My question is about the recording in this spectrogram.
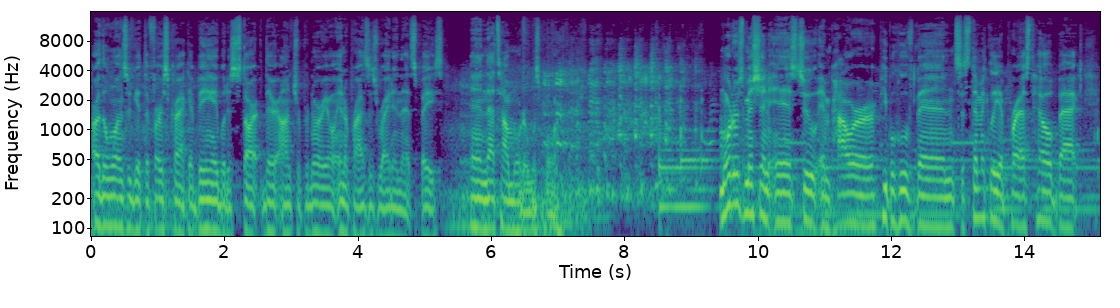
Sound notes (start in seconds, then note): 6.6 laugh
